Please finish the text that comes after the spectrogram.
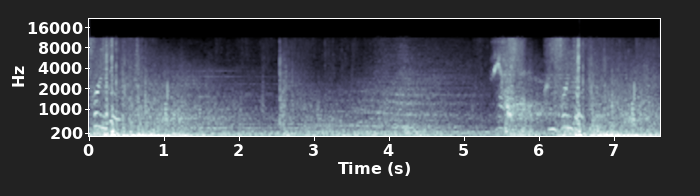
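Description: Repeated Confringo fire spell blasts in the Hogwarts Legacy video game, several loud booming bursts with whooshing trails over a dense rumbling game soundscape.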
